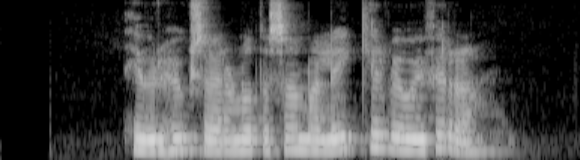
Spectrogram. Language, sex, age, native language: Icelandic, female, 30-39, Icelandic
